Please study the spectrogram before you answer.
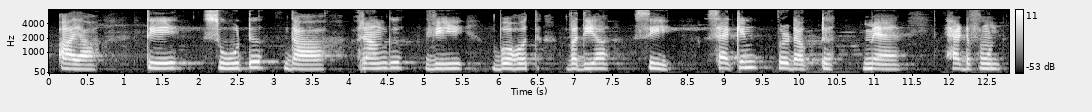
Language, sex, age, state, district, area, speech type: Punjabi, female, 18-30, Punjab, Fazilka, rural, spontaneous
